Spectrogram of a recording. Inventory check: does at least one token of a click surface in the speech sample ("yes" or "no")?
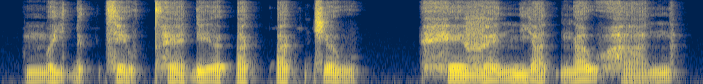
no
